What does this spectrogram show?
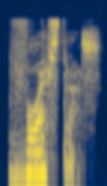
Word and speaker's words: vuestras: And it sounds like a B as in boy, because the V and the B have the same pronunciation. So it's not vuestras, it's vuestras notas, vuestros amigos.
